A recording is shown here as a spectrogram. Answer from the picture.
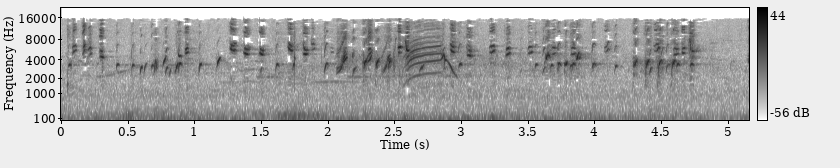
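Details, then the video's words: Goldfinch singing bright twittering chips that build to a cluster of swooping slurred notes, then further quick jingling phrases before falling silent at the end. "Goldfinch Symphony orchestrated by nature's motivational melodies"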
